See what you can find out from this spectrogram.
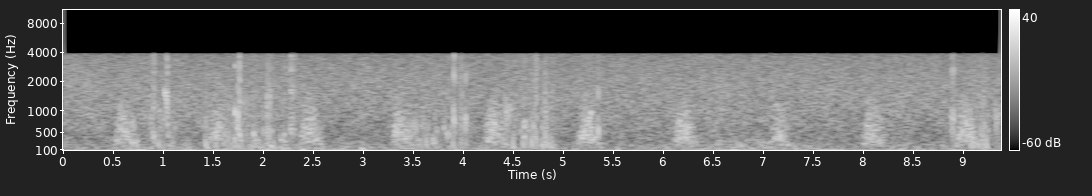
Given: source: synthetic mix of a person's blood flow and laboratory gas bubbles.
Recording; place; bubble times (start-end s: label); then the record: Doppler ultrasound of blood flow; subclavian vein
0.66-0.78 s: bubbles
0.86-1.15 s: bubbles
1.39-1.59 s: bubbles
1.61-2.37 s: bubbles
3.37-4.08 s: bubbles
4.41-4.95 s: bubbles
5.17-5.39 s: bubbles
8.87-8.94 s: bubbles
9.06-9.39 s: bubbles
From the record:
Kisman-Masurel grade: 332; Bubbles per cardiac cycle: rolling drumbeat, 9 or more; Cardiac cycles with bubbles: 50 to 99%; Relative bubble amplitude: moderate (0.250 to 0.450); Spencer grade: 3 (all of the cardiac periods contain showers or single bubble signals, but not dominating or overriding the cardiac motion signals); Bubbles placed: anywhere in the cardiac cycle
